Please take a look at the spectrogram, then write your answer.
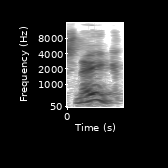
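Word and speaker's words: Sneek: a uh if it's spelled s-n-e-k but it's pronounced snake because they're free slanders up there and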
